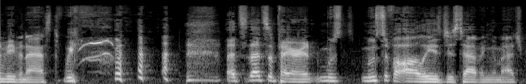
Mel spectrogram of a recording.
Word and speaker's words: Mustafa Ali: The Intercontinental Championship, Gunther and Mustafa Ali.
